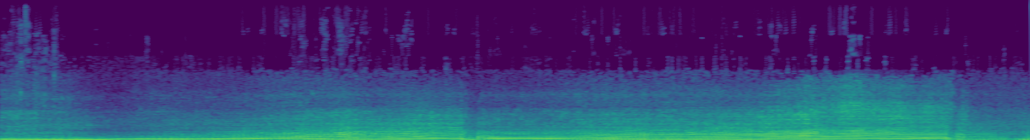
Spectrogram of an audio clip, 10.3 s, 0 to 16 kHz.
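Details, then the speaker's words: BMW F10 M5 V8 after a wastegate rattle fix, downshifting and decelerating; clean rising burble with no rattle when lifting off the gas; normal exhaust note. "Yeah, even downshifting here next to like a little sidewalk, I can't hear anything at all. Yeah, it sounds super nice."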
